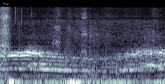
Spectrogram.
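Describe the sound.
A person imitates a cat with a long, drawn-out meow that wavers in pitch for about two seconds, fairly loud, with no other sounds.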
